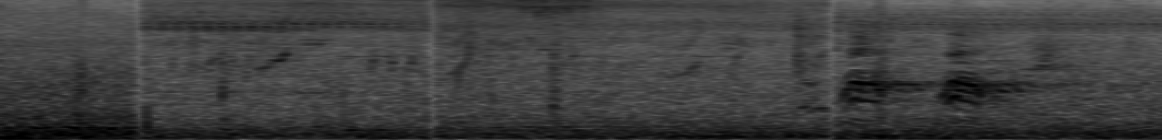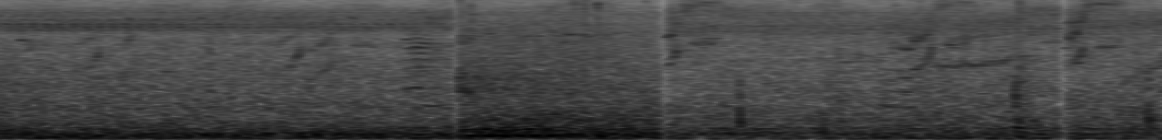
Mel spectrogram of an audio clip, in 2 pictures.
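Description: Outdoor park ambience with a steady low background noise, and two short bird calls a little over four seconds in.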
